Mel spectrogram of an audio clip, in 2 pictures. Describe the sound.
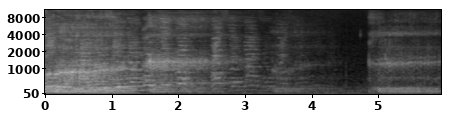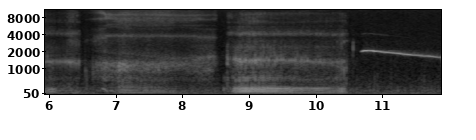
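Comic snoring of Mestre Sapo, a frog asleep on a garden swing, imitated by a human voice: music fades out, then three long, rasping snores follow in a slow rhythm, with a thin whistle at the close.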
